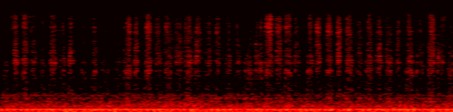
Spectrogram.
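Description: Scratching the coating off a scratch-off lottery ticket: rapid, steady rasping strokes, many to the second, over a low steady hum.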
